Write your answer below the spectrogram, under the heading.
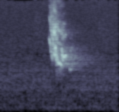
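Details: One of three budgerigars living peacefully together and playing calls once: a brief, bright, high chirp that slides downward and ends abruptly, over quiet background hiss.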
